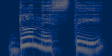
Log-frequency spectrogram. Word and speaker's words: донести: Слово ти дає підказку, що наголос падає на и: донести, нести, принести, перевести, перевести, віднести.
